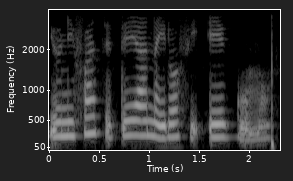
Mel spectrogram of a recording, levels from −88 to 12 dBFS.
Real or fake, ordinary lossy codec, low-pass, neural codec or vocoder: real; none; 3.6 kHz; none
